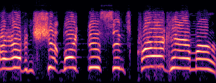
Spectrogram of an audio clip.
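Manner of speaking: very high, loud put-on gnome shout. A player's character runs past prisoner 13's cell, shouting in a Mickey Mouse gnome voice. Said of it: "shout in my best Mickey Mouse gnome voice".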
